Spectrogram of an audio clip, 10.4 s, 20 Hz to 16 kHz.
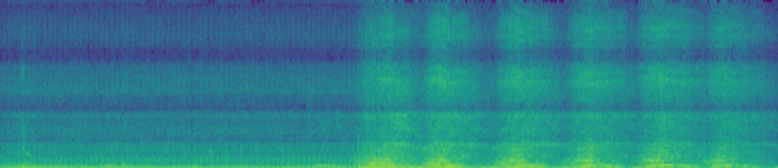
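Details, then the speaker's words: Kawasaki Ninja 300 twin after throttle body cleaning, which fixed a cold-start problem: steady idle then even repeated blips, pitch rising and falling cleanly, no misfire. Normal revving. "তো সমস্যা ছিল কোল start হচ্ছিল না। Hotel body clean করার পর কোল start একবারে নিয়ে নিয়েছে। সুন্দর সাউন্ড আছে।"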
